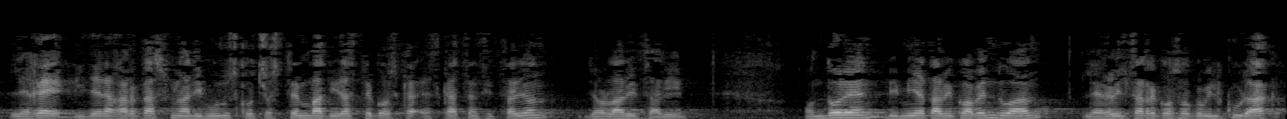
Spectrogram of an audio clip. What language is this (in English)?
Basque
